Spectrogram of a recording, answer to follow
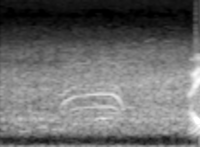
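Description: Steady murmur of a large stadium crowd, with a faint drawn-out call or voice rising and falling about a second in.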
